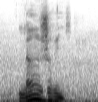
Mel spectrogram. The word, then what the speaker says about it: lingerie: I don't know how English speakers pronounce that word. I shall pronounce it the French way. Lanri.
